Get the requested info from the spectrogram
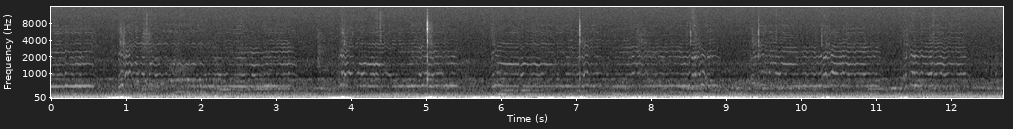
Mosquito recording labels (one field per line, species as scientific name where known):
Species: Anopheles arabiensis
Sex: female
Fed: unfed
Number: one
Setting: cup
